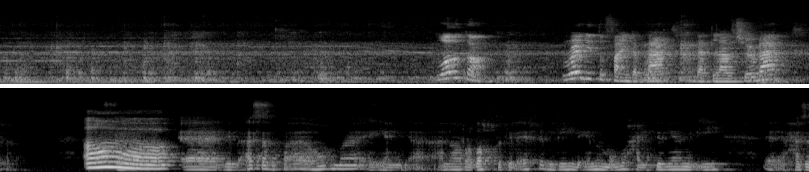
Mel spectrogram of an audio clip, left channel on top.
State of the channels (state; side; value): different; both; correlation 0.00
